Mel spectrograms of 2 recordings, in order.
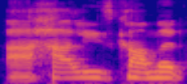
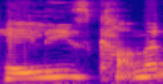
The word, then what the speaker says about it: Halley's Comet: For example, Halley's Comet. Halley's Comet, I believe, is the correct way to pronounce it. Something always makes me want to say Halley's Comet.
